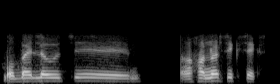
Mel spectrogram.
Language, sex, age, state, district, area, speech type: Odia, male, 30-45, Odisha, Ganjam, urban, conversation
